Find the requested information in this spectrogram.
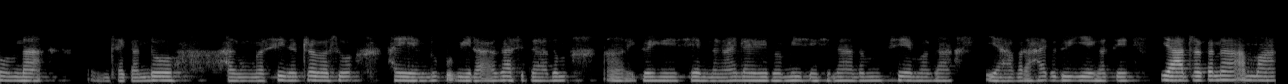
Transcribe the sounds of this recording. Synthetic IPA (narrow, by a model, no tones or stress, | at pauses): omnɐ | isajkanduhaɐsinɐtɾɐβɐsuhajeŋdukubiɾakɐ̰ɡasidɐːdumḭkʰojɡisemnɐŋajlɐjɾibɐmisiŋsinɐːdumsemɐɡɐ | jabɐɾaɦajbɐdujeŋɐsi | jadɾɐkɐnɐɐ̰mɐ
